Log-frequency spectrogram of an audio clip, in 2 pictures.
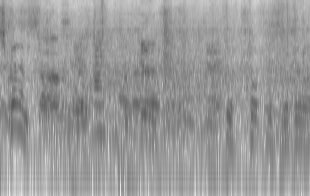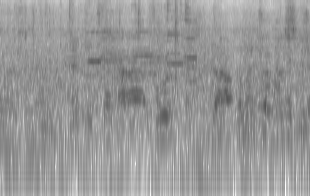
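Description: Men's voices talking indistinctly over a steady low rumble of street traffic.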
